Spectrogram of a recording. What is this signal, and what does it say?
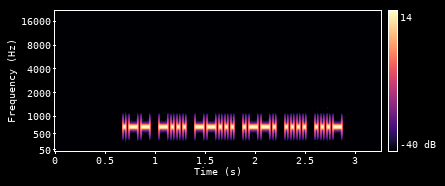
Morse code, heard as a keyed tone, about 48 wpm, 700 Hz. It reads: WB7PHV
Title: Speed Racing - USA 2x3 Call Signs 40wpm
